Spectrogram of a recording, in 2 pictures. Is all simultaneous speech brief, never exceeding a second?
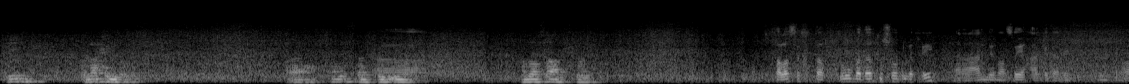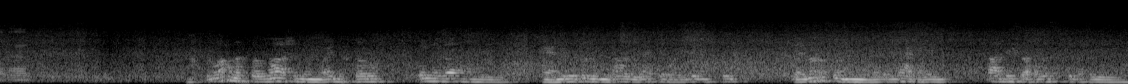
Yes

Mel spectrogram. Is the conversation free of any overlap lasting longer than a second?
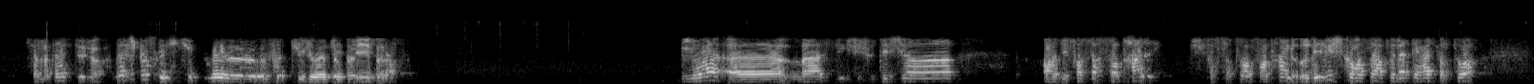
Yes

